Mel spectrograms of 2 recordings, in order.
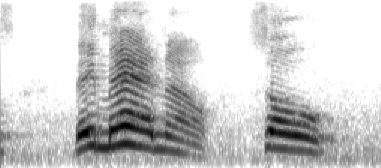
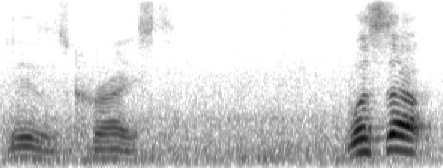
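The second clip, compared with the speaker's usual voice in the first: plain reading voice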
